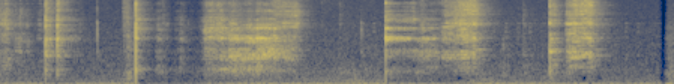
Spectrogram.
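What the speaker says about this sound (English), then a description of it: "But I'm just mashing them now." Swedes and parsnips being mashed in a pot for leftover curry: rough, scraping strokes in uneven bursts with sharp knocks of the masher between them, close and clear.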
